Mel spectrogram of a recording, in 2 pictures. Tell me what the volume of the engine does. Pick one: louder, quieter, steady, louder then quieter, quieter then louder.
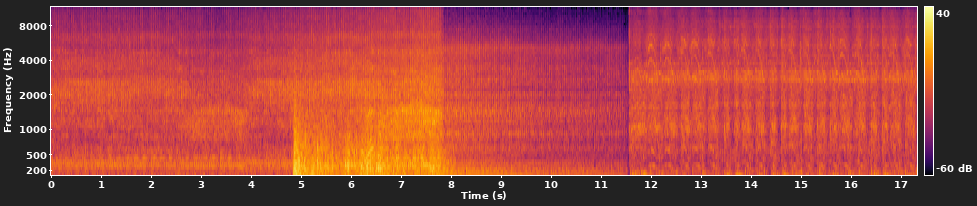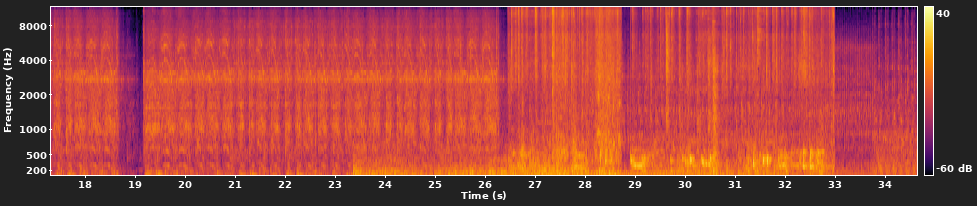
quieter.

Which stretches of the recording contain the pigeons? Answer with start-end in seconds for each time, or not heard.
26.4-33.0.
